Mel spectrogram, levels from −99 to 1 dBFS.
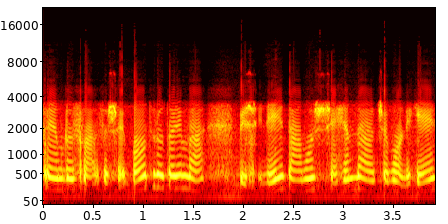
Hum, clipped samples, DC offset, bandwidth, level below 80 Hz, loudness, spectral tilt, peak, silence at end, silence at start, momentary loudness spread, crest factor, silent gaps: none; under 0.1%; under 0.1%; 7 kHz; -80 dBFS; -22 LUFS; -3 dB/octave; -8 dBFS; 0 s; 0 s; 3 LU; 14 dB; none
